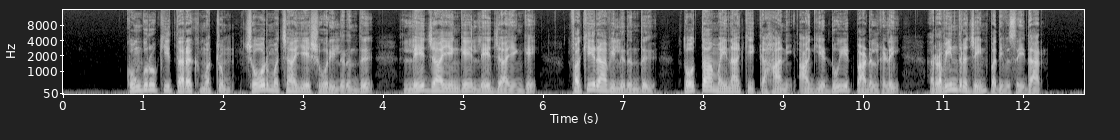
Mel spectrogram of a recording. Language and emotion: Tamil, neutral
